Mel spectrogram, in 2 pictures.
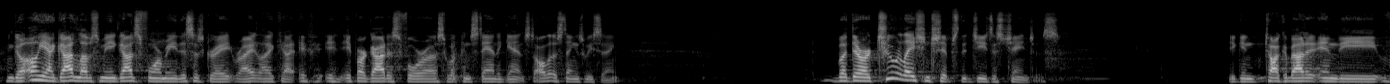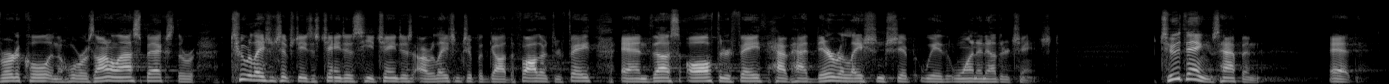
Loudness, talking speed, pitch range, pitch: -27 LUFS, 180 wpm, 130-155 Hz, 145 Hz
